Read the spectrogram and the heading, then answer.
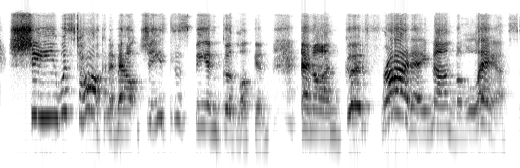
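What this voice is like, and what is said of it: Put-on Southern accent. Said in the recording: “I'm going to do my Southern accent again, even for someone else. Southern.”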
